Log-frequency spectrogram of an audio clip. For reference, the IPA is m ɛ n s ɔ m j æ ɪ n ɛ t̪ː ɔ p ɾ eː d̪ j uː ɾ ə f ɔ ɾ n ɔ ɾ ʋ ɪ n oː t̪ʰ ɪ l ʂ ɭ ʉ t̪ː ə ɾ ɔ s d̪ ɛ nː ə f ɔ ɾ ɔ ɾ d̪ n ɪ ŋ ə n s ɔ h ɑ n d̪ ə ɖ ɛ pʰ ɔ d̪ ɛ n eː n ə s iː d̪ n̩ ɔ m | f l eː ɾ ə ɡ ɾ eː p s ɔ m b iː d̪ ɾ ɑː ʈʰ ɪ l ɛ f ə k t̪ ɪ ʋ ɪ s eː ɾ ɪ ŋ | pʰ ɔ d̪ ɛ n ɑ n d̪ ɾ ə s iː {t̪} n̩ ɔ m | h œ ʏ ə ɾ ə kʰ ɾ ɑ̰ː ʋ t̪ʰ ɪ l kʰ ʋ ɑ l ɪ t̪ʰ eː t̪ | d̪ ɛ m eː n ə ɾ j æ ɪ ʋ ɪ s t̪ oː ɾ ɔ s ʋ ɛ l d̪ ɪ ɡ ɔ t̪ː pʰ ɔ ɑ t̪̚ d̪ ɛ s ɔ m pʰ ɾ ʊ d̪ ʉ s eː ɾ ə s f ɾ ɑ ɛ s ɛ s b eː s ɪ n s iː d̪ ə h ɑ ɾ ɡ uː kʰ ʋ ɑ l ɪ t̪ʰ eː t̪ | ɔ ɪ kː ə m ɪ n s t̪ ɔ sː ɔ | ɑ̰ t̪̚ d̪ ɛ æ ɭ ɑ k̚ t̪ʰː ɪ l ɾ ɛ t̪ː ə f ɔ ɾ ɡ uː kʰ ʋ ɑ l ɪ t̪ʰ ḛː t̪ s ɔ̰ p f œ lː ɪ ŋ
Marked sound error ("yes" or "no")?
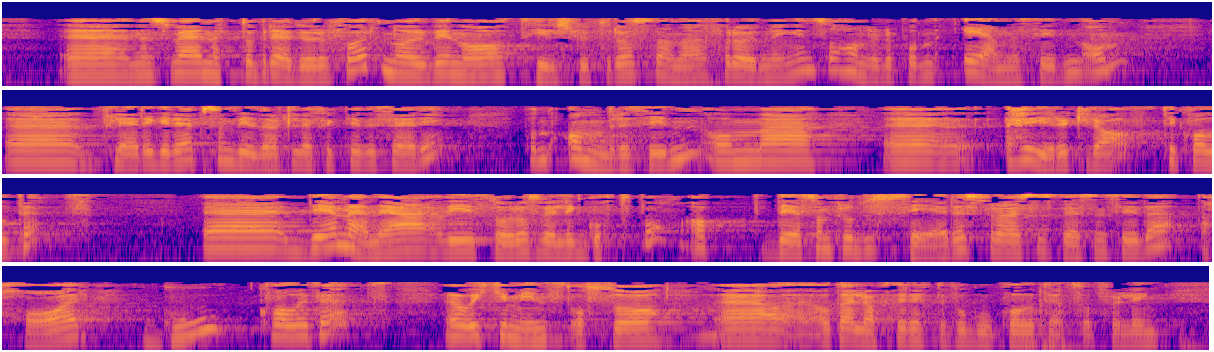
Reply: yes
